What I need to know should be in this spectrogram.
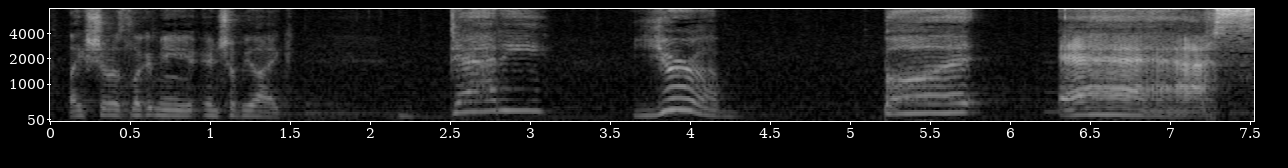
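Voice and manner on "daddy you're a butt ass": very slow, halting, pitched up, ass drawn out. A dad acting out what his daughter says to him, said really slow. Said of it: "she says it really slow".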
